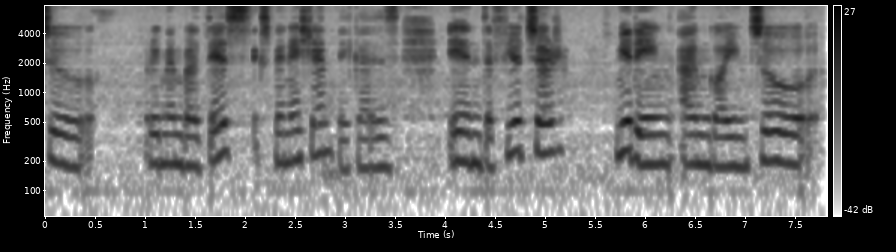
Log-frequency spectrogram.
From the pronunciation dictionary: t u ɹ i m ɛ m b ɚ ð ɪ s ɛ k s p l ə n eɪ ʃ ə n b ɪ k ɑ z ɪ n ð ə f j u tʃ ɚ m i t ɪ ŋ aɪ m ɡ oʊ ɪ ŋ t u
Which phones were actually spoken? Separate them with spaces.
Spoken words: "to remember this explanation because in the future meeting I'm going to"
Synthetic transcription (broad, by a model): t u ɹ i m ɛ m b ɚ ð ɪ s ɛ k s p l ə n eɪ ʃ ə n b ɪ k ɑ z ɪ n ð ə f j u tʃ ɚ m i t ɪ ŋ aɪ m ɡ oʊ ɪ ŋ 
